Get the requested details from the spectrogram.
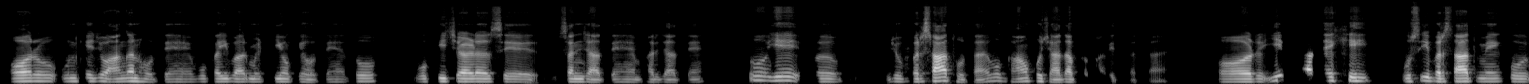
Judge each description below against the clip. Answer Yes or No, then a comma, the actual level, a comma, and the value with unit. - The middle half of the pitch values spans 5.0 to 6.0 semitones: No, narrow, 2.6 semitones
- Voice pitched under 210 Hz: Yes, low, 135 Hz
